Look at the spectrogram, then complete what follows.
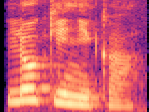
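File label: "лёкиника", Komi, female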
